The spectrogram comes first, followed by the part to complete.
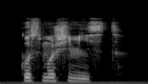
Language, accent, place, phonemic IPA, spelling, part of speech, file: French, France, Lyon, /kɔs.mo.ʃi.mist/, cosmochimiste, noun, LL-Q150 (fra)-cosmochimiste.wav
- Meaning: cosmochemist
